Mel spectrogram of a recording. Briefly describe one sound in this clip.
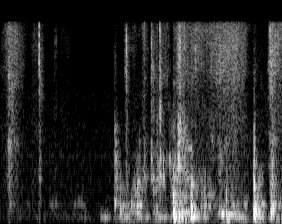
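A hand slides a stiff card across a table.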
